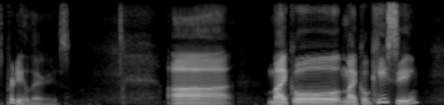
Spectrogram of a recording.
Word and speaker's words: Kesey: Michael Kesey, thanks for saying my name right. Most say Michul.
